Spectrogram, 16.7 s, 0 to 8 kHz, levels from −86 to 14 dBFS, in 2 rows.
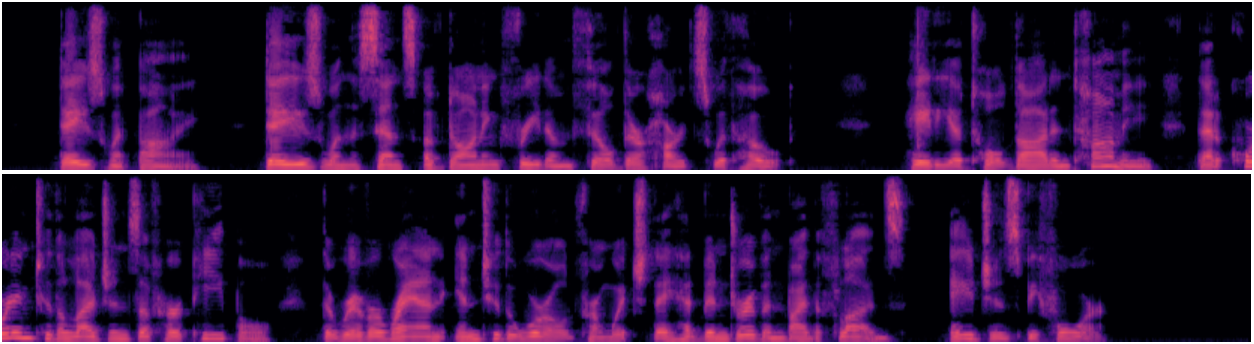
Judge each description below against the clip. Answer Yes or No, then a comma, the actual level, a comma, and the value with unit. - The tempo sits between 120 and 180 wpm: Yes, average, 160 wpm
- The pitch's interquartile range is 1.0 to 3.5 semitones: No, average, 4.4 semitones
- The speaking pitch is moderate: Yes, medium, 145 Hz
